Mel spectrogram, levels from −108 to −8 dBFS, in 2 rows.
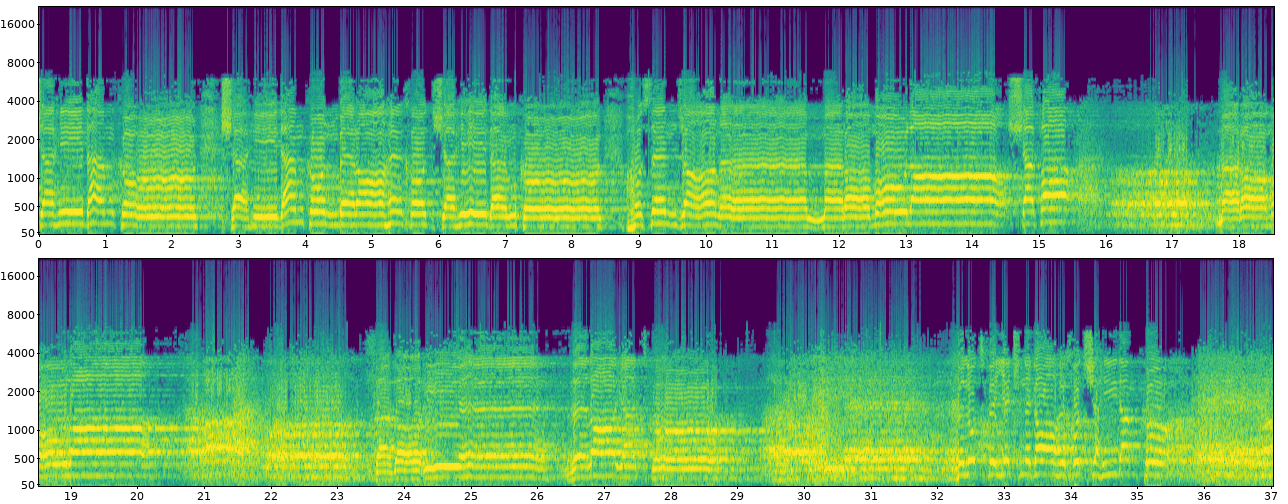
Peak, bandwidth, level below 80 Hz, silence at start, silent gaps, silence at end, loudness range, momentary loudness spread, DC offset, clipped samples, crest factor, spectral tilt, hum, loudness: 0 dBFS; 8.2 kHz; -36 dBFS; 0 s; none; 0 s; 2 LU; 6 LU; under 0.1%; 2%; 6 dB; -6 dB/octave; none; -7 LUFS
